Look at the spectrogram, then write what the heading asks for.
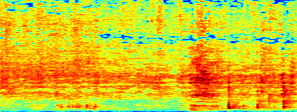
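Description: Faint sizzling in a pot as handfuls of torn parotta pieces are dropped into the frying masala, with three or four light knocks with a brief ring about three to four seconds in.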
